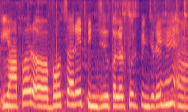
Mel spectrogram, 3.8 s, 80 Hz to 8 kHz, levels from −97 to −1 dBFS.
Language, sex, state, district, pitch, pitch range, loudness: Hindi, female, Bihar, Kaimur, 260 Hz, 245-290 Hz, -13 LUFS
